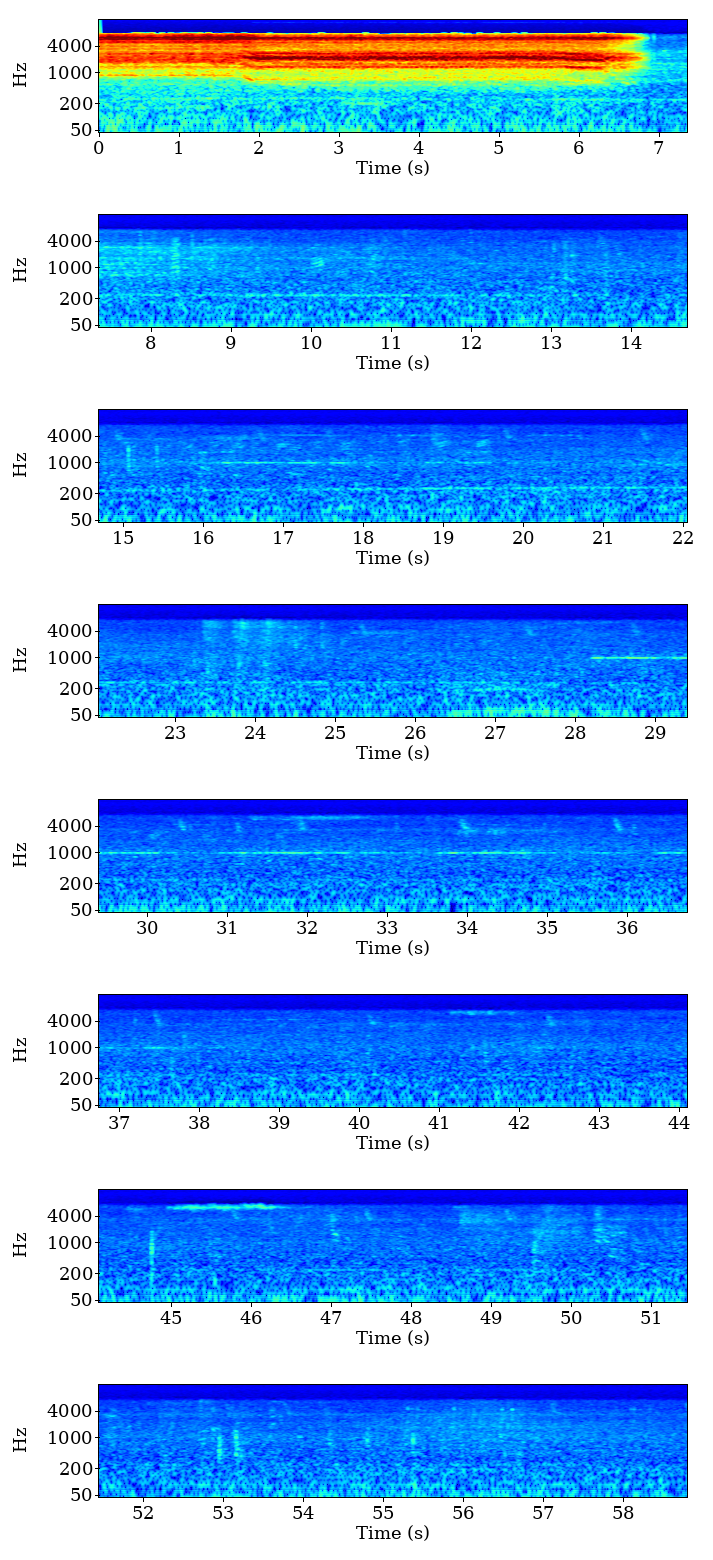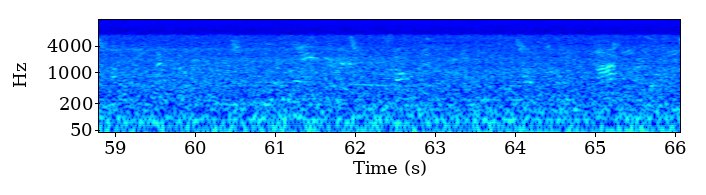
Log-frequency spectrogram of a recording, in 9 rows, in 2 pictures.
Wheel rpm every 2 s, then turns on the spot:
220, 170, 150, 30, 0, 0, 0, 0, 0, 0, 0, 0, 0, 0, 0, 0, 0, 0, 0, 0, 0, 0, 0, 0, 0, 0, 0, 0, 0, 0, 0, 0, 10.
none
